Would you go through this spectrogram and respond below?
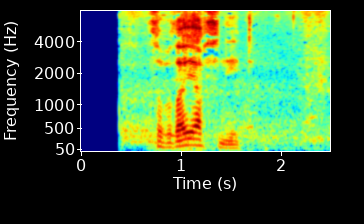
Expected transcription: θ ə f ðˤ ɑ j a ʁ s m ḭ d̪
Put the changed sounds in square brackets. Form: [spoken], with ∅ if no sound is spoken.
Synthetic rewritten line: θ ə [v] ðˤ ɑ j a ʁ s [n] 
